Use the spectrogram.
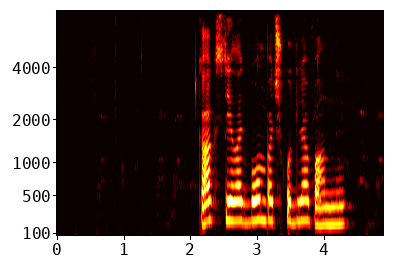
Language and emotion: Russian, neutral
